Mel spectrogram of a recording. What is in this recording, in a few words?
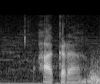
"acre", Catalan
